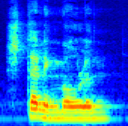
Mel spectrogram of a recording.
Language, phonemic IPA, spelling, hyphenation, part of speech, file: Dutch, /ˈstɛ.lɪŋˌmoː.lə(n)/, stellingmolen, stel‧ling‧mo‧len, noun, Nl-stellingmolen.ogg
- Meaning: a tall smock mill with at least one gallery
